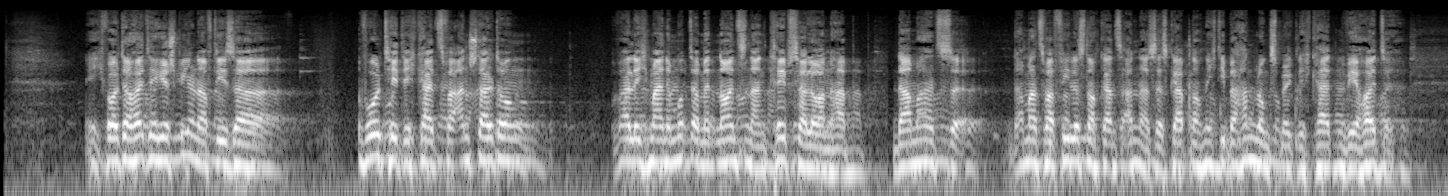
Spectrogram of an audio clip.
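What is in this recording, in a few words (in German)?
synchron, deutsch männer; sprecher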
